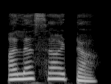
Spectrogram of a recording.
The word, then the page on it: ಅಲಸಾಟ: alasāṭa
